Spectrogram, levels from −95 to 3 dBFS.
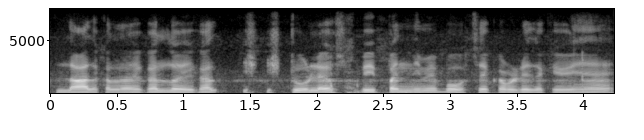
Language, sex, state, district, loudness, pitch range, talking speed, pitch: Hindi, male, Uttar Pradesh, Shamli, -20 LUFS, 115-130 Hz, 240 wpm, 120 Hz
